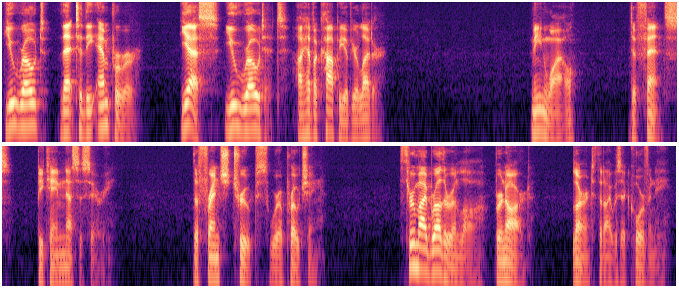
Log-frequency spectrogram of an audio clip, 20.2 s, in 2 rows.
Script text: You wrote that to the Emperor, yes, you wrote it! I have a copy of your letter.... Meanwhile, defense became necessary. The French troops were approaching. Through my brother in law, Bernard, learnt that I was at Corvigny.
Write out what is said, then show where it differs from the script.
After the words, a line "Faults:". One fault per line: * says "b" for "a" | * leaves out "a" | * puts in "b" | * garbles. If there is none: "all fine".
You wrote that to the Emperor, yes, you wrote it! I have a copy of your letter.... Meanwhile, defense became necessary. The French troops were approaching. Through my brother in law, Bernard, learnt that I was at Corvigny.
Faults:
all fine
